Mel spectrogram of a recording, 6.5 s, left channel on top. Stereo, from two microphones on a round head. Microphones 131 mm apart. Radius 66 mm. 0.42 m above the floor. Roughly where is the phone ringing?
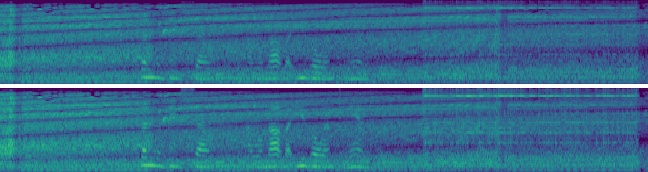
Right.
